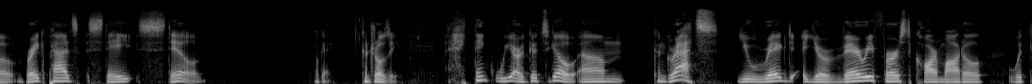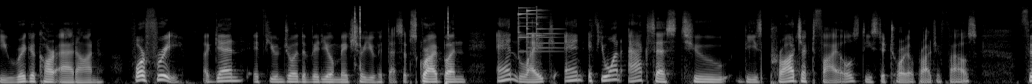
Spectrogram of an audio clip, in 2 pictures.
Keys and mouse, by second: 4.0 ctrl+z, 5.6 shift+middle drag, 6.8 ctrl+z, 7.2 shift+middle click, 7.6-9.9 middle drag, 10.8 shift+middle drag, 11.1 middle click, 12.1 middle click.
